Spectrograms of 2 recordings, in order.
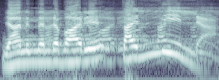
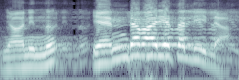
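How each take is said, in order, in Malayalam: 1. അവസാനത്തെ വാക്ക്, തല്ലിയില്ല, ഊന്നൽ ഉള്ളതാണ്. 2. മൂന്നാമത്തെ വാക്ക്, എന്റെ, ഊന്നൽ ഉള്ളതാണ്. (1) "അർത്ഥം എന്നാ കൊടുത്തു" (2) "മറ്റവന്റെ ഭാര്യയെ കൊടുത്തിരുന്നു"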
